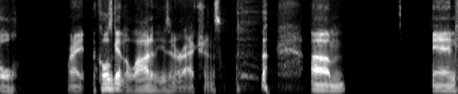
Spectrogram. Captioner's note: chuckles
